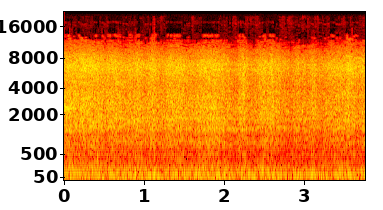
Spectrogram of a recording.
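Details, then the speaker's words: Jeep WJ Grand Cherokee test drive for stalling complaint: deep even engine roar pulling steadily to 3,000 rpm with no stumble or cut-out; accelerates fine, no stall, though it surges at 50 and worse at low speed, fuel issue suspected. "It accelerates fine. It hasn't stalled yet."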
